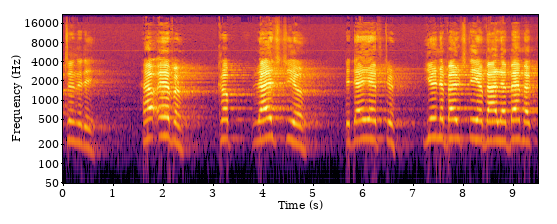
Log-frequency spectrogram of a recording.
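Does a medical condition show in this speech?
Yes: cerebral palsy.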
